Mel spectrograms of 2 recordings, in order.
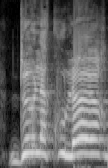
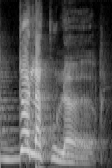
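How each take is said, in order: First: Gleeful chant. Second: Said in the usual way. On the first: A narrator's reading. Crow paints himself, chanting.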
